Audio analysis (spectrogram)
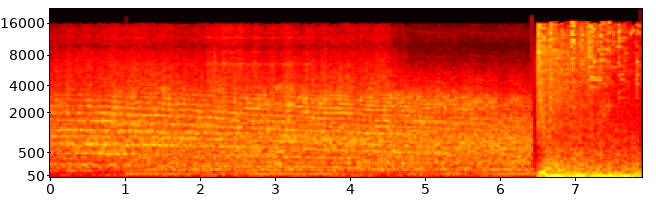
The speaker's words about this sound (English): Yamamoto's plane was hit by bursts of cannon and machine gun fire, forcing it to go down in an explosive impact in the jungles of Bougainville Island.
